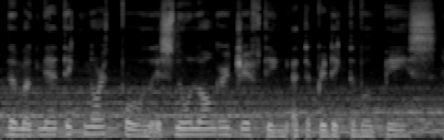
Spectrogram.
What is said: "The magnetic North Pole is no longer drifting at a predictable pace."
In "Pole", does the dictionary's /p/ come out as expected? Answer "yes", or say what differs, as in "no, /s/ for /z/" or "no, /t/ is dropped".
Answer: yes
